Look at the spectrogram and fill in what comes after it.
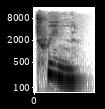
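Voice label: "twin", English, British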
